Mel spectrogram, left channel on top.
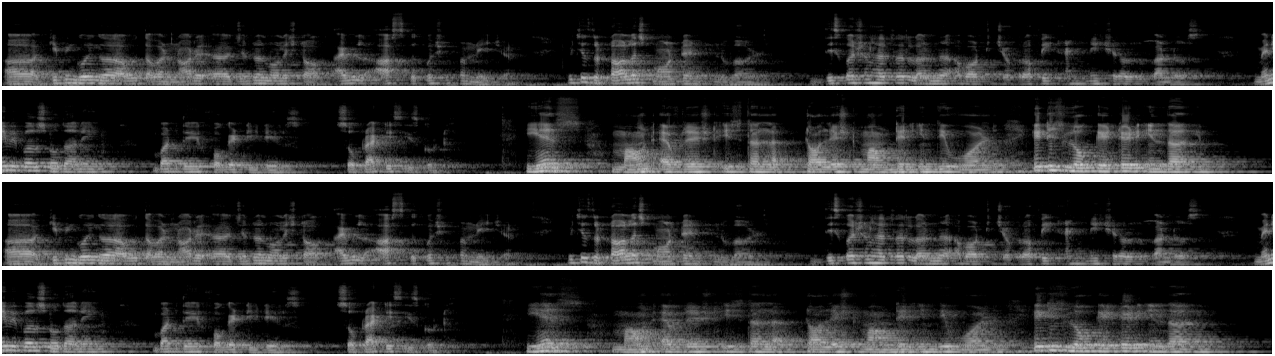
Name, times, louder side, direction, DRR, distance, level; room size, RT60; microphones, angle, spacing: voice 1, 0.0-5.1 5.7-7.6 8.1-12.0 12.5-13.8 14.2-15.7 16.1-17.1, equal, 5° right, 6 dB, 0.3 m, -28 dB
voice 2, 18.0-20.5 20.7-24.7, left 2 dB, 60° left, 5 dB, 0.6 m, -23 dB
7.1 x 5.3 x 2.7 m, 1.4 s
head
